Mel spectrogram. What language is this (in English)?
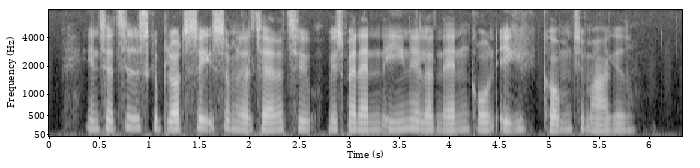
Danish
